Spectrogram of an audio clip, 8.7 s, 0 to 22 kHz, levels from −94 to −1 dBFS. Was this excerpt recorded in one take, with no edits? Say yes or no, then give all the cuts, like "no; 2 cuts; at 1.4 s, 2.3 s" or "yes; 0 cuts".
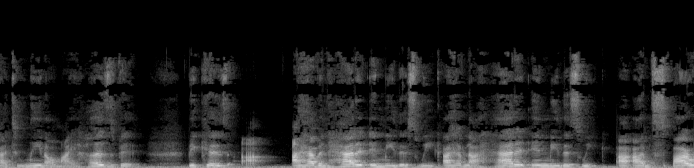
no; 1 cut; at 7.7 s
